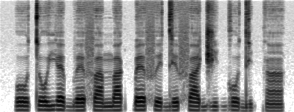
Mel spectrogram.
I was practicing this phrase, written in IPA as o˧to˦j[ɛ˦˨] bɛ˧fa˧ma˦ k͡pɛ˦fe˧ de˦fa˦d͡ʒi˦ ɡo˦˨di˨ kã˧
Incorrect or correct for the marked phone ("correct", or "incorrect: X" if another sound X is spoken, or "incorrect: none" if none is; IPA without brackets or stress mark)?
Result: correct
